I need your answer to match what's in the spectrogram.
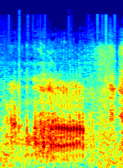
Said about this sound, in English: there must be something that will put a stop to that hideous snoring. Why do you do it?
